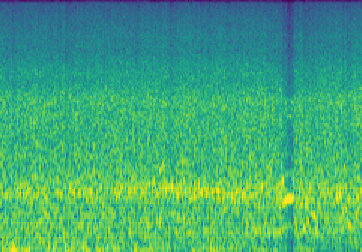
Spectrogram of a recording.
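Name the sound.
waterfall in the Brecon Beacons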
